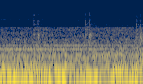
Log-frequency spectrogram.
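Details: Chinese diesel air heater, on setting two of six, warming up after glow plug start: soft regular ticks about twice a second over a low rumble, the dosing pump working normally.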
